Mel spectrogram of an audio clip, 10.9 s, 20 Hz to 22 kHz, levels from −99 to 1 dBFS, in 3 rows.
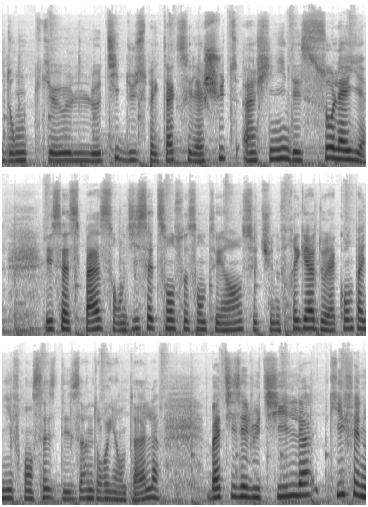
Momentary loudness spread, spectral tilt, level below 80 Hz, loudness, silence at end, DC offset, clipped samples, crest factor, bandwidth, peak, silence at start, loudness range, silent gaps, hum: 7 LU; -5 dB/octave; -46 dBFS; -24 LUFS; 0 s; under 0.1%; under 0.1%; 18 dB; 18.5 kHz; -6 dBFS; 0 s; 2 LU; none; none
